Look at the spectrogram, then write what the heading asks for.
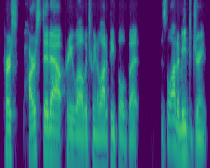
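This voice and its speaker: A man talking casually in a relaxed conversation format. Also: on the low side, quick pace, no room sound, studio quality. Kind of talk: casual chat.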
